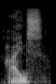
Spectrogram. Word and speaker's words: Heinz: Du har egentligen varit en hard tysk uttale på Heinz. – Heinz. – Heinz. Ja, han kommer ju inte från England.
